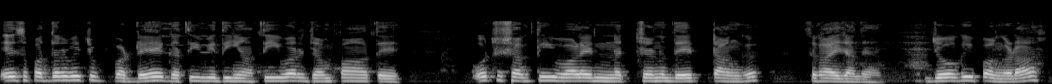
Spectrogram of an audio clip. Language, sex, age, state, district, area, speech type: Punjabi, male, 45-60, Punjab, Hoshiarpur, urban, spontaneous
